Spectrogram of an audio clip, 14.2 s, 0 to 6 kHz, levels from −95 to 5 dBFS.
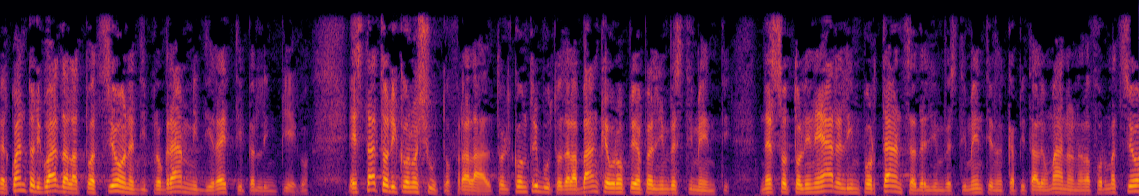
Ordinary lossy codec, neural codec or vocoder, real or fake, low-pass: none; vocoder, 44.1 kHz, 128 mel bands every 512 samples, BigVGAN v2; fake; 5.4 kHz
